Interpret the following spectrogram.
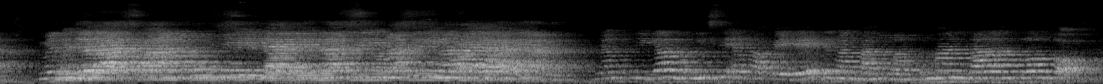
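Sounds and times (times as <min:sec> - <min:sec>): children reciting in unison: 0:00.0 - 0:05.8.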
